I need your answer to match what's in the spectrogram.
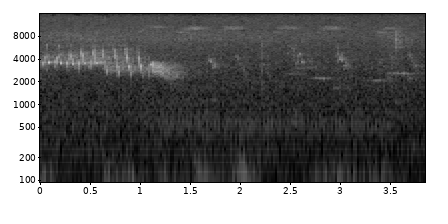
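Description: A sparrow gives a quick run of bright chirps that tumble downward in about a second, followed by a few faint notes over low wind rumble.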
